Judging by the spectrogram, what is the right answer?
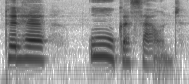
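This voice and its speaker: A woman teaching English vowel sounds, slowly repeating each sound and example word. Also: fairly high pitch, mellow. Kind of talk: pronunciation lesson.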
